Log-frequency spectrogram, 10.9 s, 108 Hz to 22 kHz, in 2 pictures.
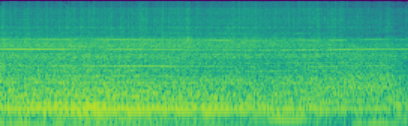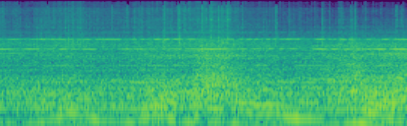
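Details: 1980s mains-powered Goblin Roto handheld vacuum cleaner, rotating agitator brush on the floor: loud, steady rushing roar with a high whine, pitch dipping and wobbling under load; healthy but very noisy old cleaner.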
